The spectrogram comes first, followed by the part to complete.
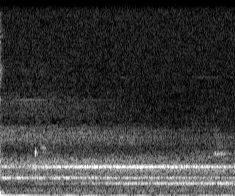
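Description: Faint, steady ambient drone: a few high tones held over a low hum.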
